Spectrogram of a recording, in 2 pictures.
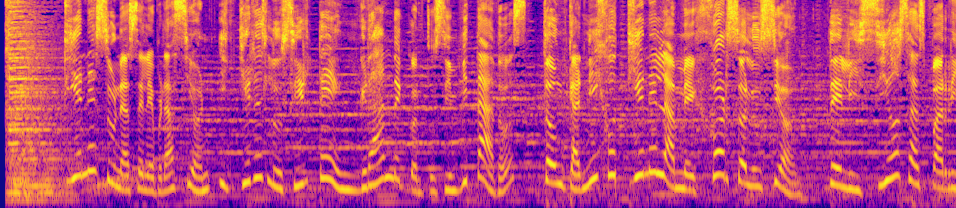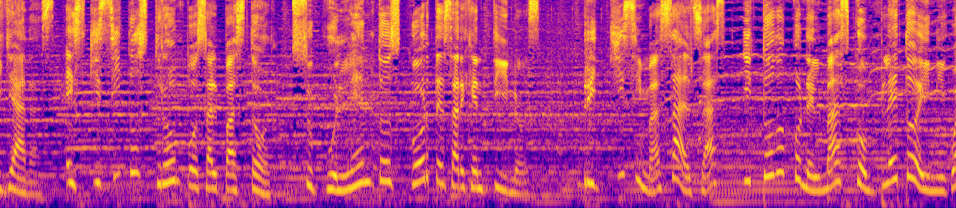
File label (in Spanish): perifoneo; Don canijo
